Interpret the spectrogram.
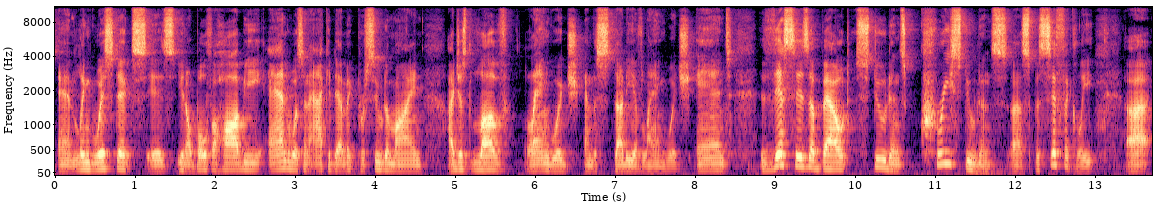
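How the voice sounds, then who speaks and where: A man in his thirties whose first language is Dutch, casually presenting VR news and his own opinions to camera from a home room full of game shelves, gesturing as he talks. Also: mid-range voice. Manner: animated, gestures while talking. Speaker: VR news vlogger.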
